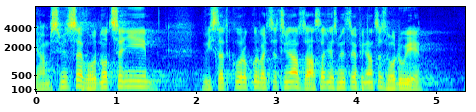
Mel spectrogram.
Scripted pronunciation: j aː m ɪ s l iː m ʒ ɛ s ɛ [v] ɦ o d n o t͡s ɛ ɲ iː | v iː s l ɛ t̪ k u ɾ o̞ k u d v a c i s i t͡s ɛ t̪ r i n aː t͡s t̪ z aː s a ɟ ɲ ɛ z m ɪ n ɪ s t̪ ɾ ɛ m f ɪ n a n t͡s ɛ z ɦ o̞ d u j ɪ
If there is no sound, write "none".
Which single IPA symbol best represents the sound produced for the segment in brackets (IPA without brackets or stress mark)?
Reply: v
